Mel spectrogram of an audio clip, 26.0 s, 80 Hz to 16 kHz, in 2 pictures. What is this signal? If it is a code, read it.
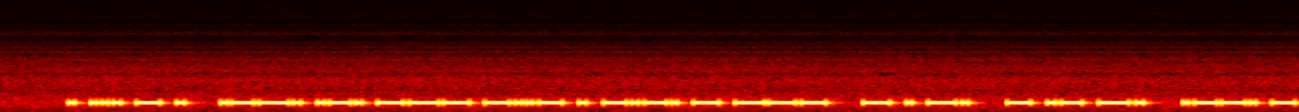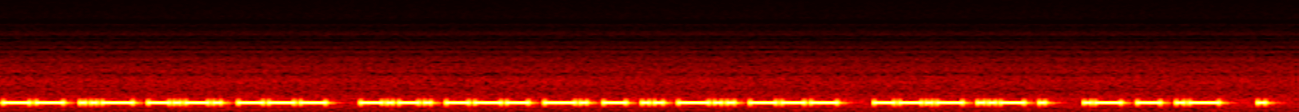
Morse code, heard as a keyed tone, hand-sent with a straight key, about 20 wpm, 400 Hz, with room echo. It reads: ESTE PROXECTO TEN TAN POUCO CONTIDO QUE ATA E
